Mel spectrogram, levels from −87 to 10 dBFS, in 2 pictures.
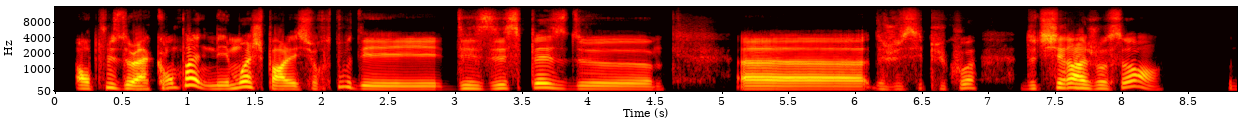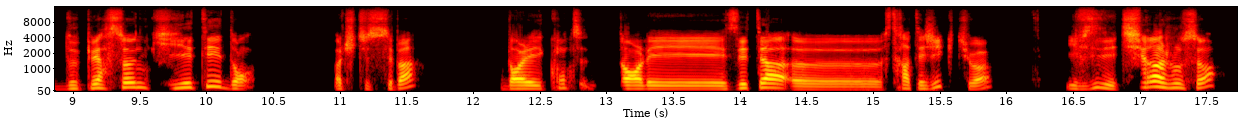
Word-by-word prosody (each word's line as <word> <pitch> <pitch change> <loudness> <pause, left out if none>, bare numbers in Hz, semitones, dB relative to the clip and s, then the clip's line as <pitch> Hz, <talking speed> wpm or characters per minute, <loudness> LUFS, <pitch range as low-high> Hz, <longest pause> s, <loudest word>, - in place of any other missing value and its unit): En 145 -1 +3
plus 190 -5 -4
de 150 - +1
la 130 0 +7
campagne. 180 - +3
Mais 140 +1 -4
moi 220 +10 +4
je 210 - -1
parlais 130 0 +4
surtout 215 - -7
des 125 -3 -2
des 145 0 -3
espèces 165 0 0
de, 125 -2 -4 0.7
heu, 125 -1 +3
de 125 - -13
je 115 +1 -8
sais 120 - -3
plus 130 - -12
quoi, 170 +4 -6 0.3
de 145 +2 -7
tirage 175 -3 +6
au 150 - -3
sort 190 - -1 0.5
de 130 +5 -9
personnes 195 +5 0
qui 170 +3 -4
étaient 230 +5 -2
dans 150 -6 -5 0.6
ah - - -4
tu - - -3
te - - -5
sais - - -2
pas? - - 0 0.6
Dans 140 0 +3
les 140 -1 +2
comptes 170 +4 -10 0.3
dans 145 0 +5
les 135 -1 -1
états, 180 0 +4
heu, 115 -2 -4
stratégiques, 155 +8 -4
tu - - -10
vois? - - -2 0.6
Ils 145 - -9
faisaient 180 +10 -5
des 150 -6 -5
tirages 205 - +5
au 185 - -3
sort 185 +10 -2
140 Hz, 170 wpm, -23 LUFS, 125-175 Hz, 0.7 s, la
